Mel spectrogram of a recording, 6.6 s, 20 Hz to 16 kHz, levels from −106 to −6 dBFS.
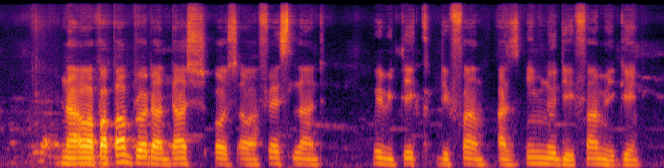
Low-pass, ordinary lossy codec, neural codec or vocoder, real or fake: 14.4 kHz; none; codec, 44.1 kHz, 7.8 kbps, DAC; fake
